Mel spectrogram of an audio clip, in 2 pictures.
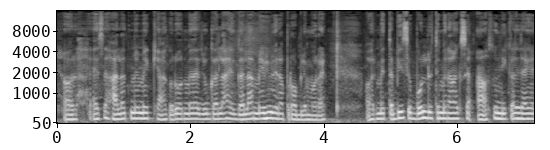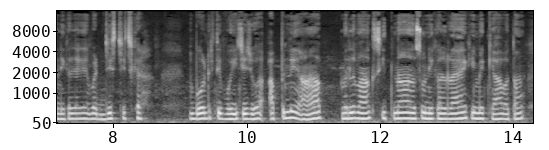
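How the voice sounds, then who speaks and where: Against noticeable background noise, a woman with a fairly low pitch talks at a moderate pace in a monotone, flat intonation. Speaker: lifestyle vlogger. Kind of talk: casual vlog talk.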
